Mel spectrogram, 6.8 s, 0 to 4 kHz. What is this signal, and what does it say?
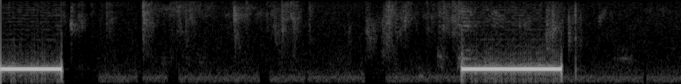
Ringback tone (Europe, 425 Hz).
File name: out- -2014- - - .30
